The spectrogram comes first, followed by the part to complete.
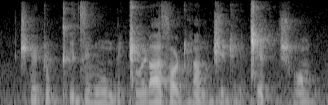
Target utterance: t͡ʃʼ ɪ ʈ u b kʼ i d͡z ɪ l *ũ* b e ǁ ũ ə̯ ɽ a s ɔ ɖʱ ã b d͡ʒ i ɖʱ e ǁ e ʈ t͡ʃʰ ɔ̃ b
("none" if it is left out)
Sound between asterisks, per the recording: ũ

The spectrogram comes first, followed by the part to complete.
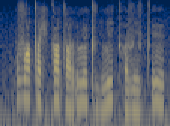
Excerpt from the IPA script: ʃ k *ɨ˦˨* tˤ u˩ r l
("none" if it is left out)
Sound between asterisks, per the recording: ɨ˦˨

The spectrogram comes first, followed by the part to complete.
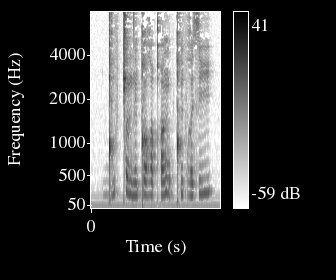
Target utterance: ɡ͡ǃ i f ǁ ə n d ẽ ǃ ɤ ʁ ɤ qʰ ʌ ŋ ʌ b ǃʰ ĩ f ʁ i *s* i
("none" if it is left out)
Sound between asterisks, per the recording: s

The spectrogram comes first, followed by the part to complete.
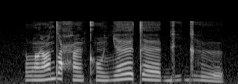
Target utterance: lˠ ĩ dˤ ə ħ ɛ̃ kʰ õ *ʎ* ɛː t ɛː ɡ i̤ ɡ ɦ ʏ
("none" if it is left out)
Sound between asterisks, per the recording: ʎ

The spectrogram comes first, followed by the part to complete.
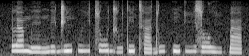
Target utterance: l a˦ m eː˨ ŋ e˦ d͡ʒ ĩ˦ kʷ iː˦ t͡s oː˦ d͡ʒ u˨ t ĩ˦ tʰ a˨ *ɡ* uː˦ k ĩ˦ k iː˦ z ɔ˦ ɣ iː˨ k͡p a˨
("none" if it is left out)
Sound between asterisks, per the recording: d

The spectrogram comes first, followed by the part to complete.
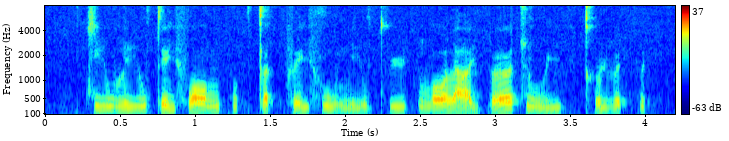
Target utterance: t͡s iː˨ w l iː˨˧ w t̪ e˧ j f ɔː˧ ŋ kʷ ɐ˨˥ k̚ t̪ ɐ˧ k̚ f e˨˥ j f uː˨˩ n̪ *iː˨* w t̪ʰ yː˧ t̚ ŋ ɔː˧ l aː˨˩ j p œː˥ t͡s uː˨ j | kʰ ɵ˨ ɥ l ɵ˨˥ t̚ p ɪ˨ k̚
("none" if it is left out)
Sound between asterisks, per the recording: iː˨˩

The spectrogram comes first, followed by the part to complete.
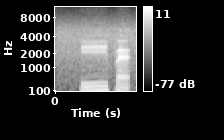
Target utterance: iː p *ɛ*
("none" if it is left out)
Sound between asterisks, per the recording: ɛ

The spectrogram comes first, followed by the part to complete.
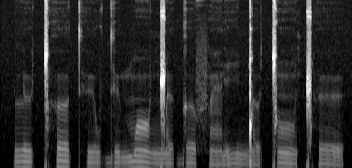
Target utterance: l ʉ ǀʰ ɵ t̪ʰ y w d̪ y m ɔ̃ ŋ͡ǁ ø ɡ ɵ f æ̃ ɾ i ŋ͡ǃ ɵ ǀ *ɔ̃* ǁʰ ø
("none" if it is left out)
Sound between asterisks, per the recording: õ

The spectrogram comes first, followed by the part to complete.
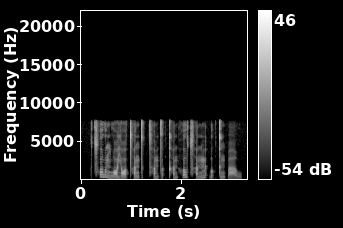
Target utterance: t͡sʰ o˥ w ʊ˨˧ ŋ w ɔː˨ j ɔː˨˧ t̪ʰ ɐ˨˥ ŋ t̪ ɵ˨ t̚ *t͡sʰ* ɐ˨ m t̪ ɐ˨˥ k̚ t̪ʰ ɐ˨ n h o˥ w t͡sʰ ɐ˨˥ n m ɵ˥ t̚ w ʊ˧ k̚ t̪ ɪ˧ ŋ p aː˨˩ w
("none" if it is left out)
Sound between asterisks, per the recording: t͡sʰ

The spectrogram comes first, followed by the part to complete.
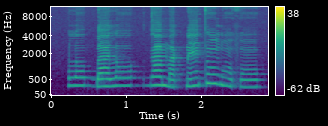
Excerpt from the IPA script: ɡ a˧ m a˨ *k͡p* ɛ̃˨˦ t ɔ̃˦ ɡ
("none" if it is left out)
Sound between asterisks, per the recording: k͡p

